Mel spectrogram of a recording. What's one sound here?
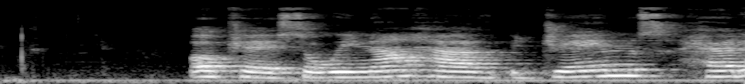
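A boy speaks up close to the microphone.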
